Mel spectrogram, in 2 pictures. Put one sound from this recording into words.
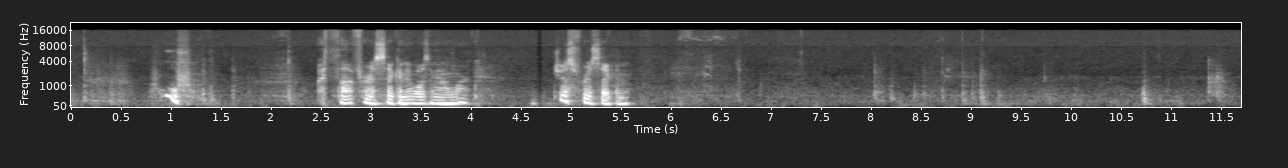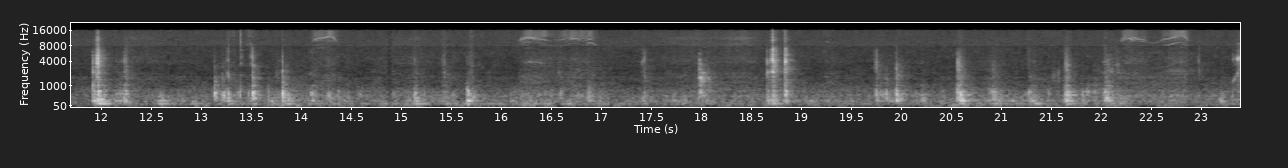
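A small screwdriver clicks and scrapes against metal.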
